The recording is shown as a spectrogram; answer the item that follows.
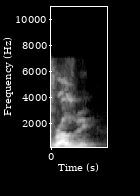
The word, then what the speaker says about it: Rosemy: So, and then there was that is that Rosemy? Is that how you say it? Rosemy? – Yeah, Marcus Rosemy.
